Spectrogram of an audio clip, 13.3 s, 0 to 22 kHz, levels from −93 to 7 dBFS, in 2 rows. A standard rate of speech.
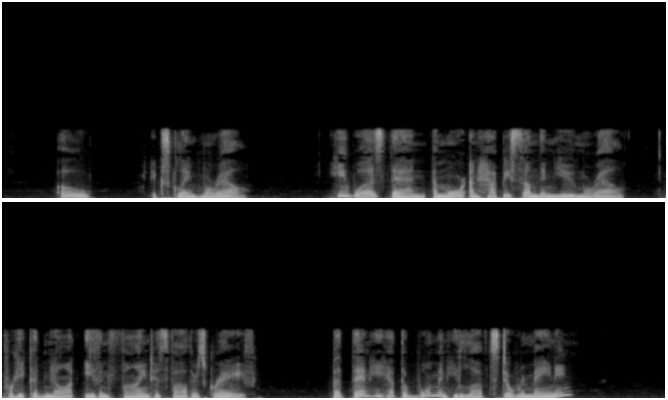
Yes: average, 150 wpm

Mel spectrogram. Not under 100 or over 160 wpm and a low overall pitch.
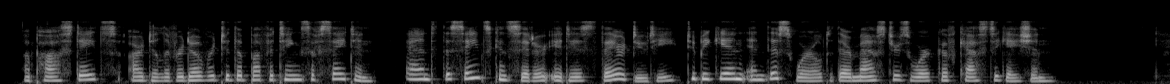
No: average, 140 wpm; high, 190 Hz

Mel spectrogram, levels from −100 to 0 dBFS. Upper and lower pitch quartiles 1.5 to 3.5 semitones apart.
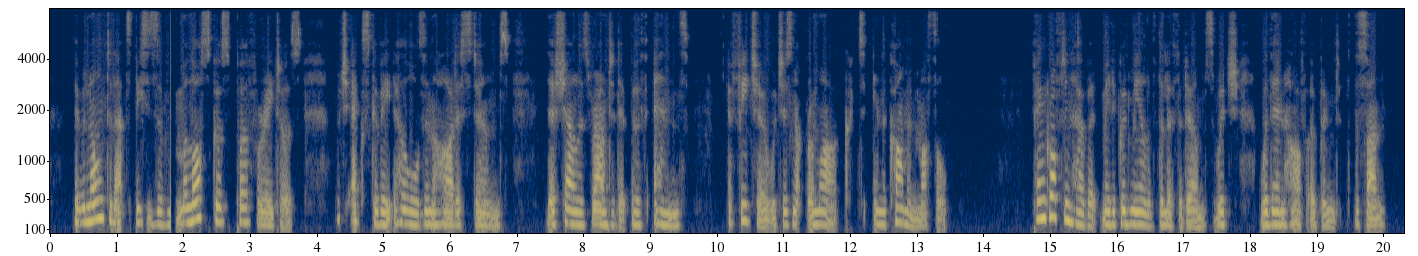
Yes: average, 3.1 semitones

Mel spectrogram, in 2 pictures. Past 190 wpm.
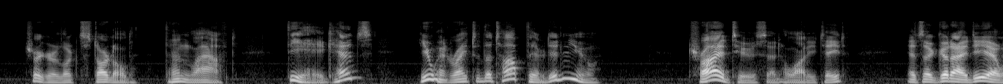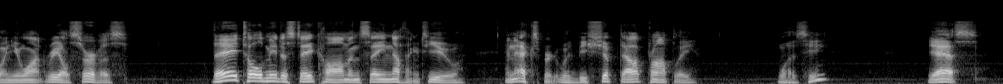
No: average, 155 wpm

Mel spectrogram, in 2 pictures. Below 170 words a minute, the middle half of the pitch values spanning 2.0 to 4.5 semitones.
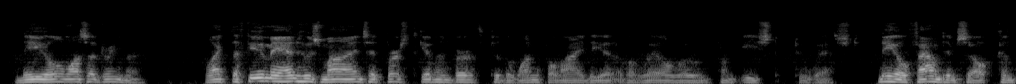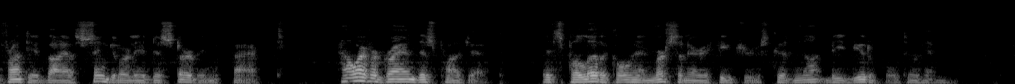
No: average, 145 wpm; average, 5.2 semitones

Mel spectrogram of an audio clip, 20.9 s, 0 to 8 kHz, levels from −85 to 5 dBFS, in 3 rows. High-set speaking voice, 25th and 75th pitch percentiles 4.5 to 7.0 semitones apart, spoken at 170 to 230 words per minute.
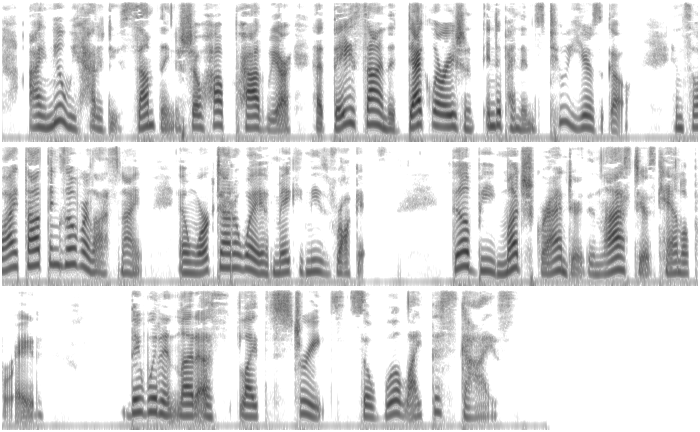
Yes: high, 215 Hz; average, 4.9 semitones; average, 175 wpm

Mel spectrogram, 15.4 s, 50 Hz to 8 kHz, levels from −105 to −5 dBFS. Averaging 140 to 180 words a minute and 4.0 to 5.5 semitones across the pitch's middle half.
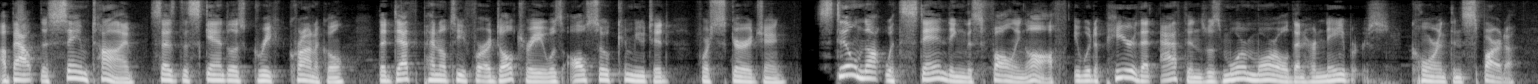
Yes: average, 150 wpm; average, 4.5 semitones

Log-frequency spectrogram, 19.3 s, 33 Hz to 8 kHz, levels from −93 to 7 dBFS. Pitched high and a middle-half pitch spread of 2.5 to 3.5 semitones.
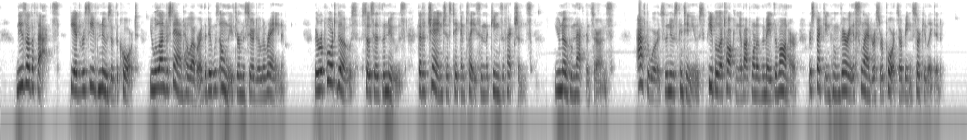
Yes: high, 220 Hz; average, 3.1 semitones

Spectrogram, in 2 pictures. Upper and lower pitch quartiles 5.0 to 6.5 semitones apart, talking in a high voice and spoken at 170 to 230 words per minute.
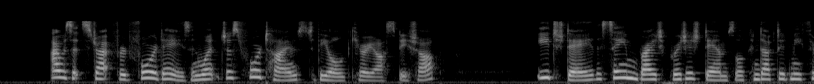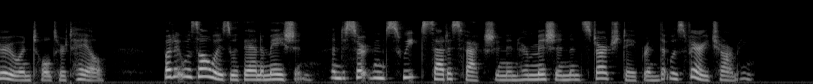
Yes: average, 5.3 semitones; high, 235 Hz; average, 190 wpm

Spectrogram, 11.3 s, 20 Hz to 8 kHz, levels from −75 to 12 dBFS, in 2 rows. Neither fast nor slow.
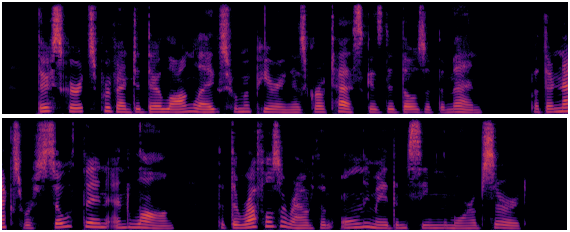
Yes: average, 190 wpm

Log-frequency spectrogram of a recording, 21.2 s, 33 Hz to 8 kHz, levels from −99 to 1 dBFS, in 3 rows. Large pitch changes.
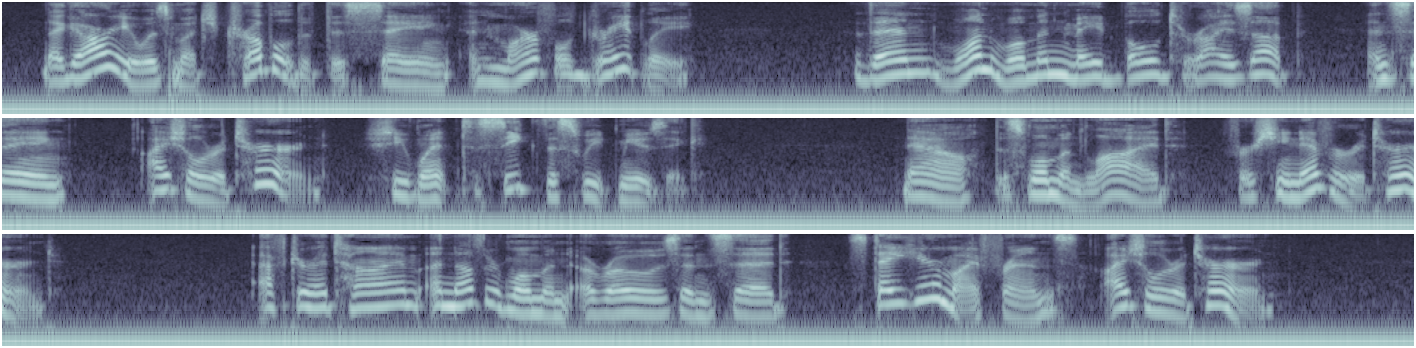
Yes: wide, 6.0 semitones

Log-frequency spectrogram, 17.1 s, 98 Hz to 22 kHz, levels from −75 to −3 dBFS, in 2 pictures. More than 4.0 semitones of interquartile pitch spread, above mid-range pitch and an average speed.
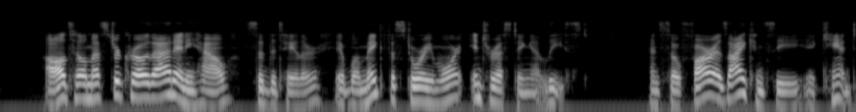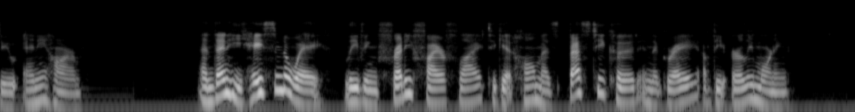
No: average, 5.2 semitones; medium, 155 Hz; average, 180 wpm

